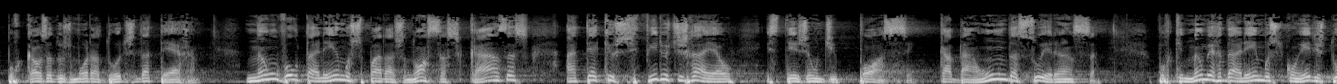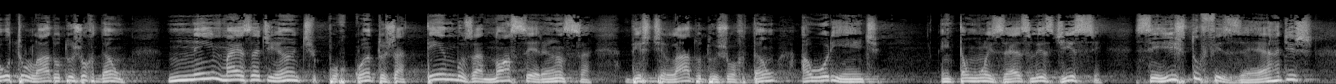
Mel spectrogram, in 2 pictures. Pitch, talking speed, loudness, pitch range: 140 Hz, 130 wpm, -15 LUFS, 120-175 Hz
